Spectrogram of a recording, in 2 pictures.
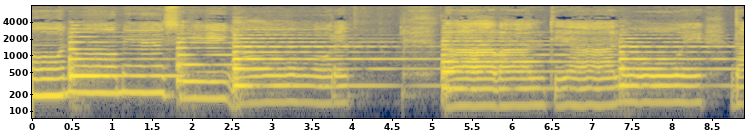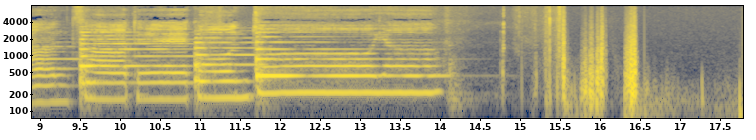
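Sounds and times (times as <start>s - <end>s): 
contralto voices singing: 0.0s - 4.4s, 5.0s - 14.2s.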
